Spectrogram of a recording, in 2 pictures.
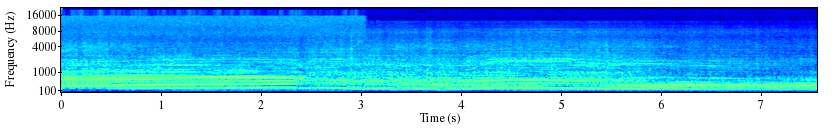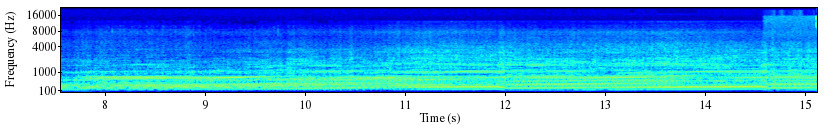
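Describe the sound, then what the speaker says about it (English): A KTM racing motorcycle at a bracket racing meeting, a sustained engine note rising and falling with gear changes as it passes nearby on the track, steady and fairly loud with no talk. "There goes Adam Terry on his KTM"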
